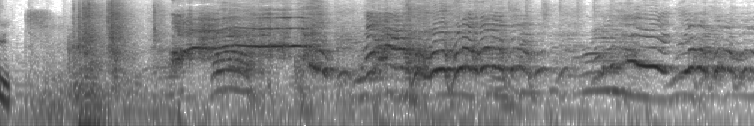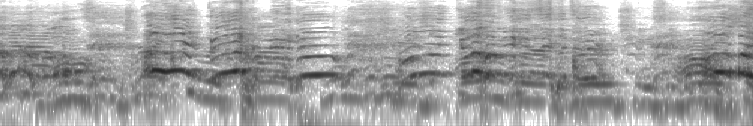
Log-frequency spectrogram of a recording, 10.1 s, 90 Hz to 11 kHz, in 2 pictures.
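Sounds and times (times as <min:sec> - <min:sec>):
woman screaming with delight: 0:01.2 - 0:05.0
people laughing: 0:01.2 - 0:10.0.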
